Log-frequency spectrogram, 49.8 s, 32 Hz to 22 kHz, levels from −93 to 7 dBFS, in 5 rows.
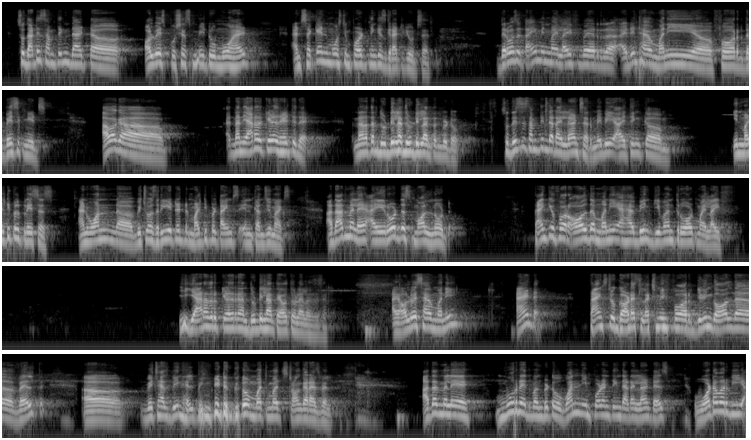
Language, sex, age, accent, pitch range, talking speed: Kannada, male, 20-39, native, 155-195 Hz, 170 wpm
